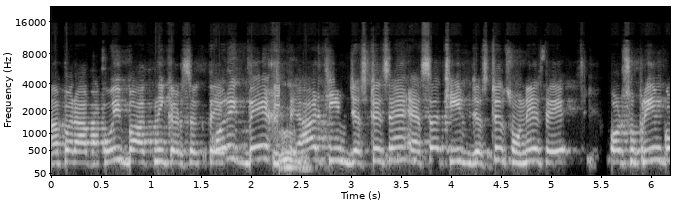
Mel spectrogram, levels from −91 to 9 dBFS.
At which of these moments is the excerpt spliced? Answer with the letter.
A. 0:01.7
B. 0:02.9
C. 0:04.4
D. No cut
A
